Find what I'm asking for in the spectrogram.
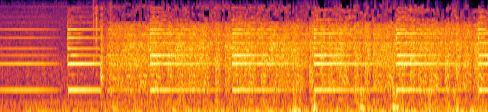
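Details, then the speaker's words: Ford Focus, long-sitting, oil and fluids checked: starter cranks steadily with faint catches but never runs; owner suspects long sitting makes starting hard. "see it's trying is trying real hard but no luck"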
